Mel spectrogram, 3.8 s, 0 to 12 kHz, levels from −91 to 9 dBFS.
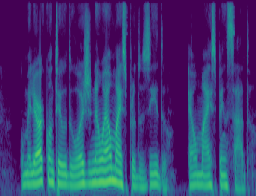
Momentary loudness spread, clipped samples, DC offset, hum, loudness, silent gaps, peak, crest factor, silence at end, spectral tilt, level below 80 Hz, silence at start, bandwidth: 12 LU; under 0.1%; under 0.1%; none; -24 LUFS; none; -8 dBFS; 16 dB; 0.15 s; -6 dB/octave; -54 dBFS; 0.3 s; 12 kHz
